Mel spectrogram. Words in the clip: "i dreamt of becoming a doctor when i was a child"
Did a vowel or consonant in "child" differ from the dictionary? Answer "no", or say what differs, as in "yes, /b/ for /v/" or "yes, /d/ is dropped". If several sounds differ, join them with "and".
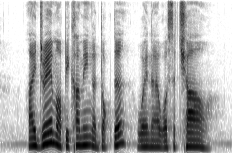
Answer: yes, /d/ is dropped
